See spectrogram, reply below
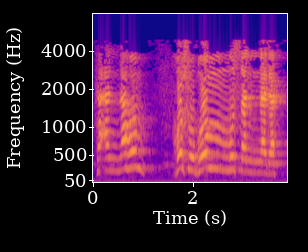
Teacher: ادغام بغنة لوقوع الميم بعد التنوين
